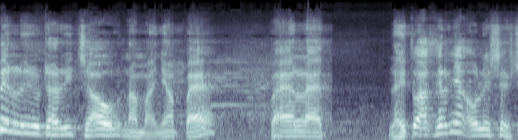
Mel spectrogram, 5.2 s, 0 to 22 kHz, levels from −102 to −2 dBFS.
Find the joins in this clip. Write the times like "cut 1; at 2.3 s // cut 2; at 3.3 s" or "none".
cut 1; at 3.3 s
